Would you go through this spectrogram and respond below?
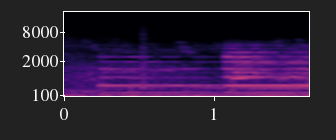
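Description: Church bells ring at a distance, faint tolling tones with a struck accent near the start and a fuller peal joining partway through.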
